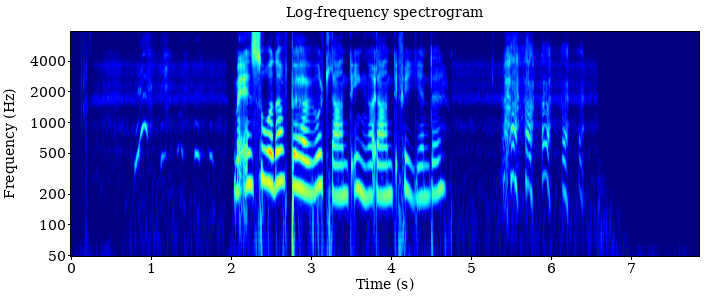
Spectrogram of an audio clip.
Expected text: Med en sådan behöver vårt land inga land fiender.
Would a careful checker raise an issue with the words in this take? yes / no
no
